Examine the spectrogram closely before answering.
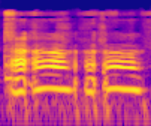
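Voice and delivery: normal talking voice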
